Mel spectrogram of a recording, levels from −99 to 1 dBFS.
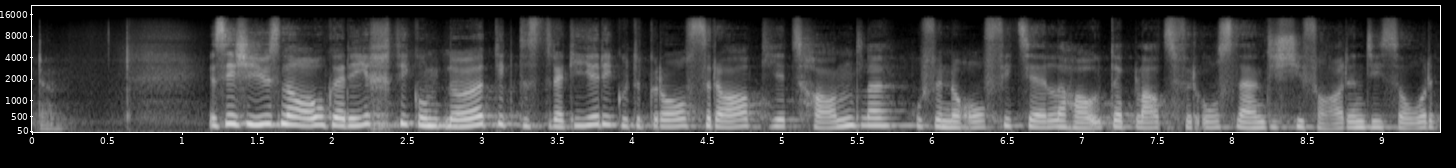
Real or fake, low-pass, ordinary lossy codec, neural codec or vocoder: fake; 14.4 kHz; none; autoencoder, 48 kHz, 32 numbers a frame, DAC-VAE, trained on Japanese speech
